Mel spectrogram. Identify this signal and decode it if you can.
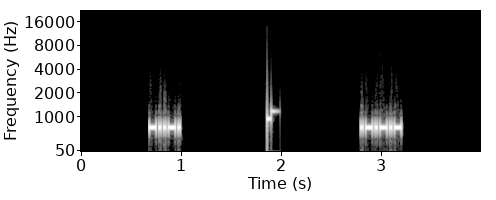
Morse code, heard as a keyed tone, about 48 wpm, 700 Hz. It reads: / .
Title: Single Character (Letter:Number:Punctuation:Prosign) Alt 50wpm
